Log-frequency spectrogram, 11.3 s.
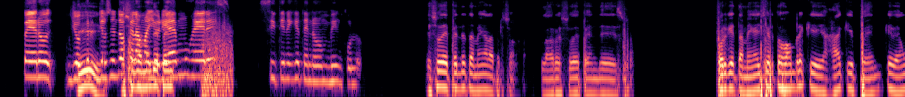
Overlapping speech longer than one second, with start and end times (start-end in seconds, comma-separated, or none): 0.9-2.2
